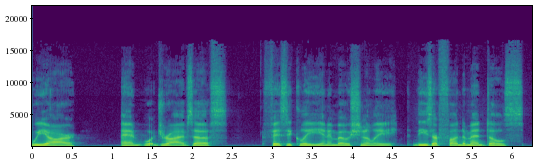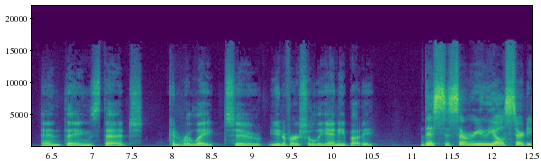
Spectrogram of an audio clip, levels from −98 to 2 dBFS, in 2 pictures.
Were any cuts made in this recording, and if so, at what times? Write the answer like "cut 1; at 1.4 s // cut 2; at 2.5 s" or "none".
cut 1; at 4.7 s // cut 2; at 11.1 s

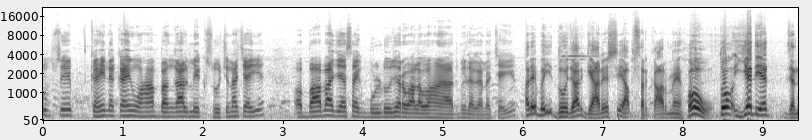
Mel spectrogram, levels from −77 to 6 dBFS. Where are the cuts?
cut 1; at 5.8 s // cut 2; at 8.4 s

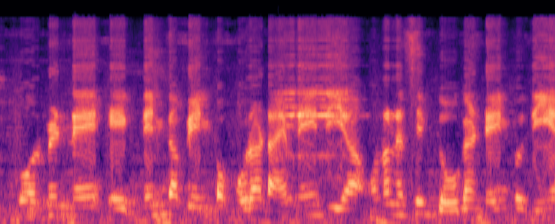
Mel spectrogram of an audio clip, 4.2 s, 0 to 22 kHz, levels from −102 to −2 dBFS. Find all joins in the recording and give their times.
none

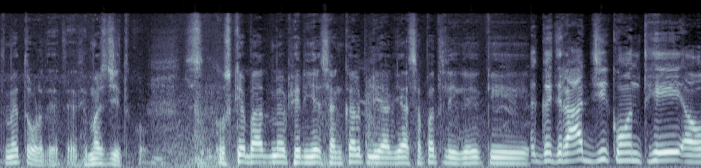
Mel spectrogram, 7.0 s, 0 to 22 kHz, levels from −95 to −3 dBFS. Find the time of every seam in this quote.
cut 1; at 1.4 s // cut 2; at 5.4 s

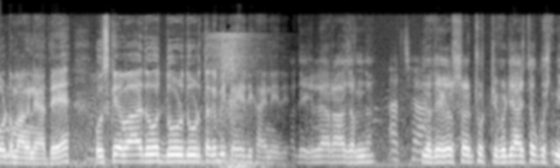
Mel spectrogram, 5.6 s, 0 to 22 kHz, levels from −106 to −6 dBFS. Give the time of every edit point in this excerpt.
cut 1; at 2.6 s

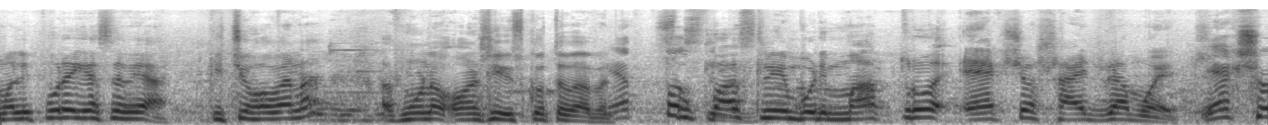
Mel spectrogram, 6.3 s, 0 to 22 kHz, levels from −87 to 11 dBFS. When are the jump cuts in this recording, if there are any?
cut 1; at 3.2 s

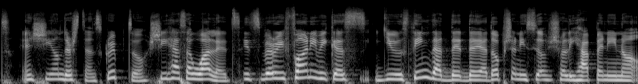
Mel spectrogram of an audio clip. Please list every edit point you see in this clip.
cut 1; at 2.5 s

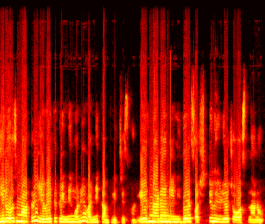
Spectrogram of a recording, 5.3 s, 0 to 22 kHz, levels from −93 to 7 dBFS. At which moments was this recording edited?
none

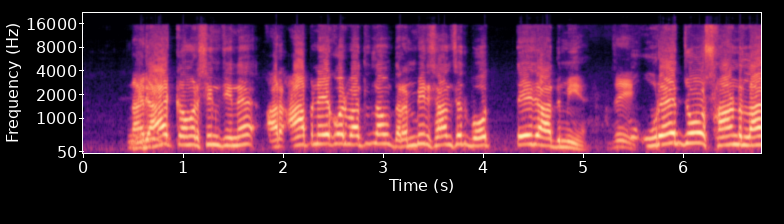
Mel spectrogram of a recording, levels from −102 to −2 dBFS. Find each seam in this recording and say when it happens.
cut 1; at 5.6 s

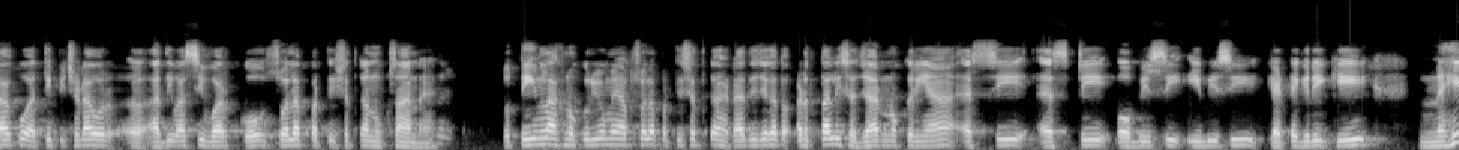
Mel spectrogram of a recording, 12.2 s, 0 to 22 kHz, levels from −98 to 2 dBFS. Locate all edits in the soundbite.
none

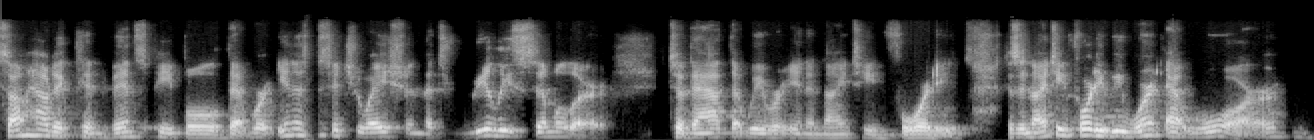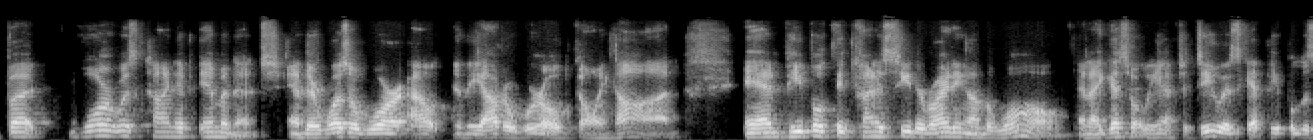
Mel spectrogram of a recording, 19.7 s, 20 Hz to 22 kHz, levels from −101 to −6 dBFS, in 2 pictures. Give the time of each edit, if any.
none

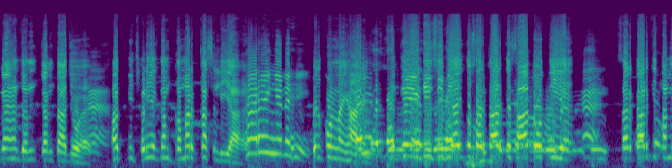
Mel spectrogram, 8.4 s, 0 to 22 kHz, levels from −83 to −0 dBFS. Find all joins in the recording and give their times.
cut 1; at 4.6 s

